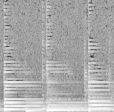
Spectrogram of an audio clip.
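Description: Acoustic guitar playing chords: three chords struck about a second apart, each left to ring and fade.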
